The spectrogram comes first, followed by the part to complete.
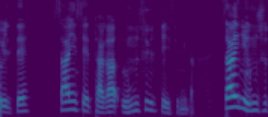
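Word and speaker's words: θ: 이걸 동시에 만족시키는 이 쎄타 세타 라고 읽어요 각은 조 대체 몇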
